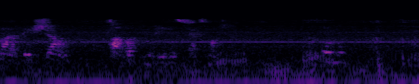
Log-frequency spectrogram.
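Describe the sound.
A cat purrs right against the microphone, a steady low rumble that runs through the whole moment, with soft, indistinct voices murmuring over it.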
